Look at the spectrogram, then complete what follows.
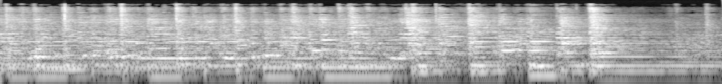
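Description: Bluegrass band playing live: upright bass, mandolin, acoustic guitar, banjo and accordion together, with steady bass notes about two a second under quick plucked notes. Near the end the notes are held longer.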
